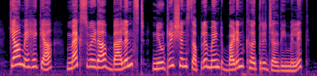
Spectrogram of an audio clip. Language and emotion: Kashmiri, neutral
